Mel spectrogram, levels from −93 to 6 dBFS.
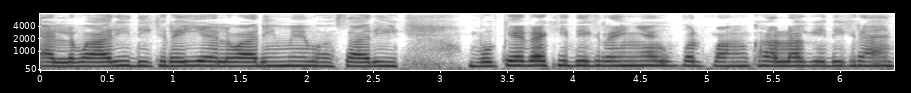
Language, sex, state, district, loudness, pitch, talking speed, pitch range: Hindi, female, Uttar Pradesh, Deoria, -15 LUFS, 230 Hz, 180 wpm, 220-235 Hz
